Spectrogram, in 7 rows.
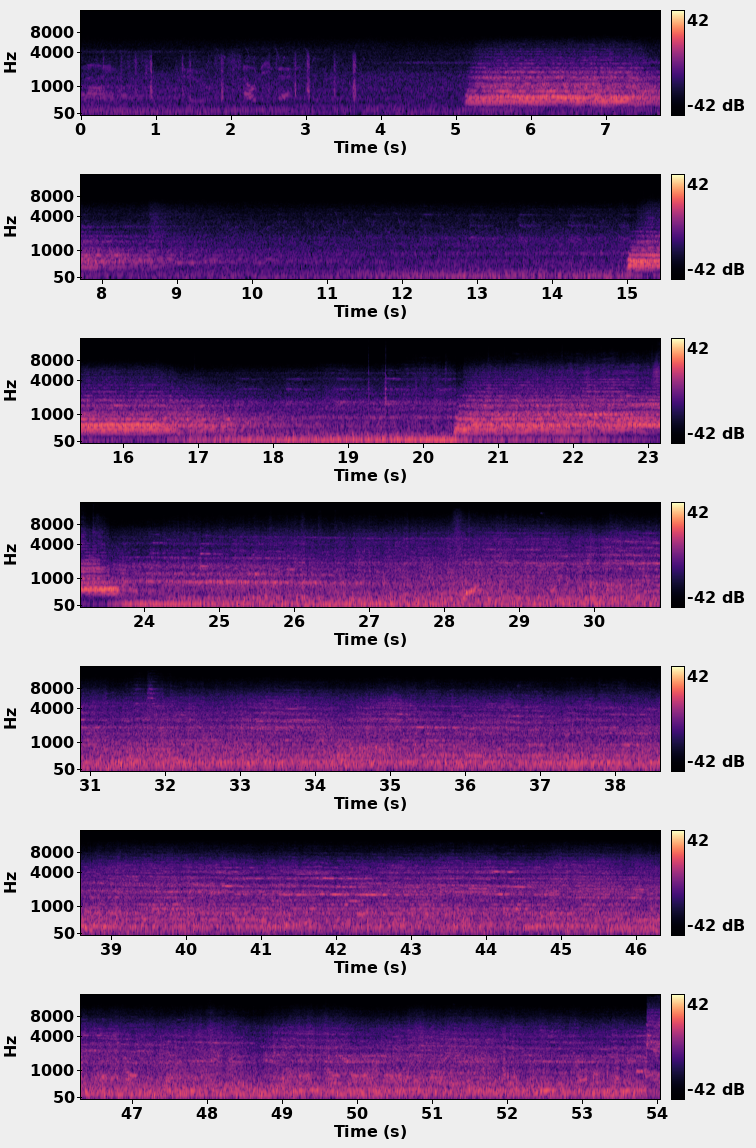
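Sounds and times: wheels clickety-clack on rail: 0:00.0 - 0:03.8, 0:23.8 - 0:54.0
diesel locomotives rumbling: 0:00.0 - 0:54.0
locomotive horn blasts: 0:05.1 - 0:09.5, 0:15.0 - 0:17.8, 0:20.4 - 0:24.1.

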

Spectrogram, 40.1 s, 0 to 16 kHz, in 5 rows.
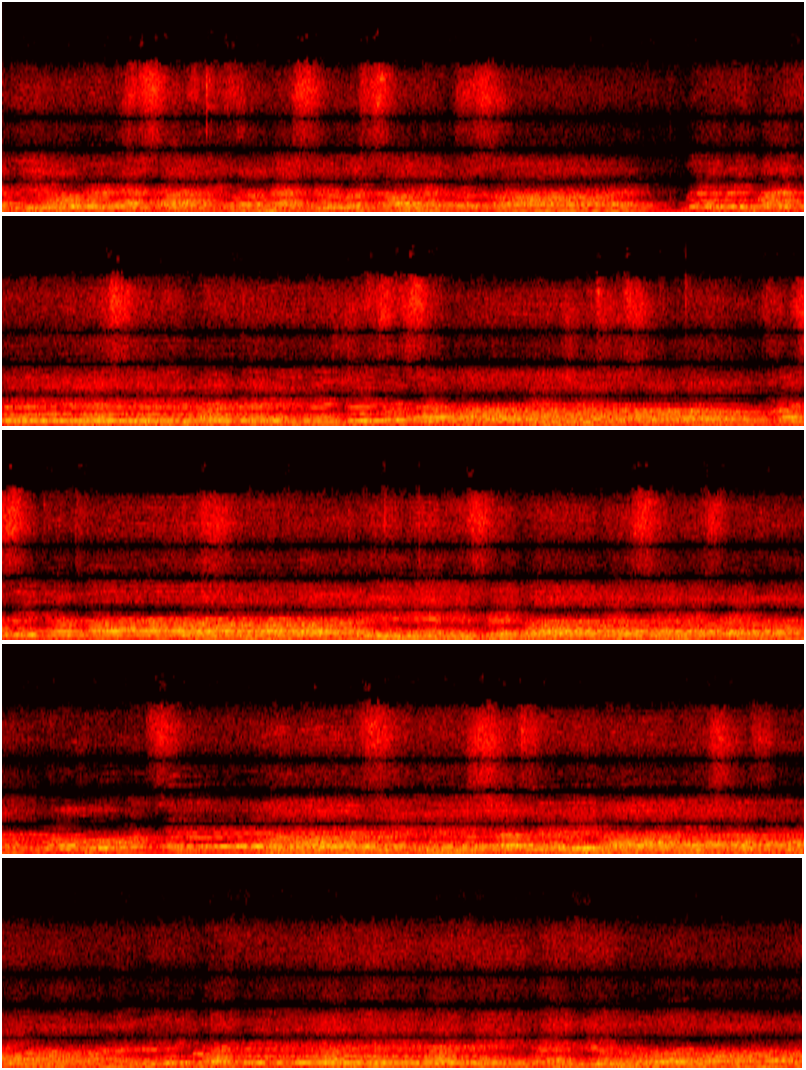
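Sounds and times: congregation singing a hymn: 0:00.0 - 0:40.0.

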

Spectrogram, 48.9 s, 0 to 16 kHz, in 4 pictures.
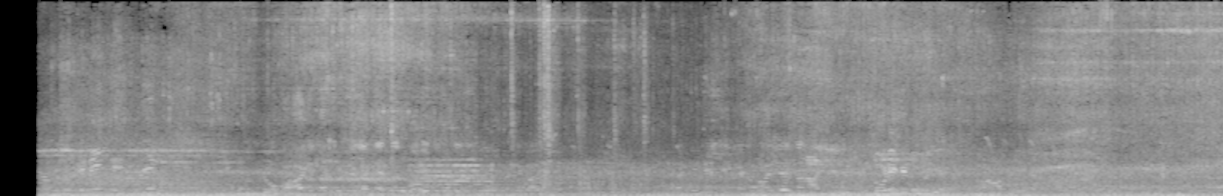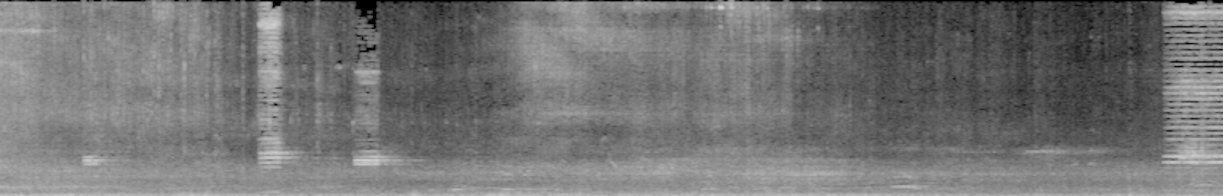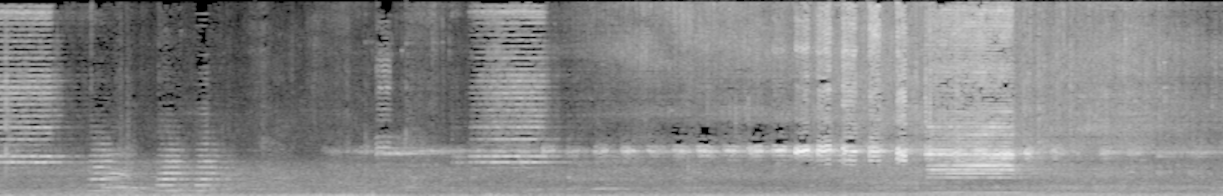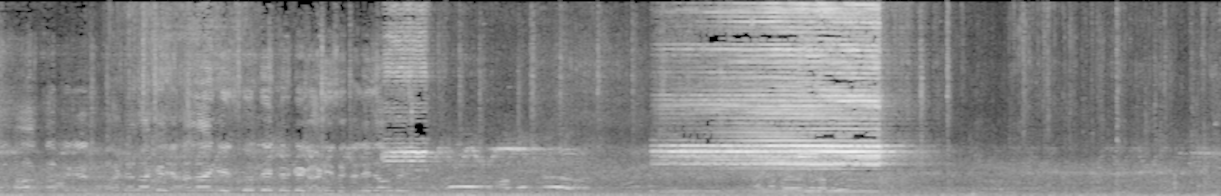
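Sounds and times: traffic rumble: 0:00.4 - 0:48.9
vehicle horn: 0:30.7 - 0:34.8.

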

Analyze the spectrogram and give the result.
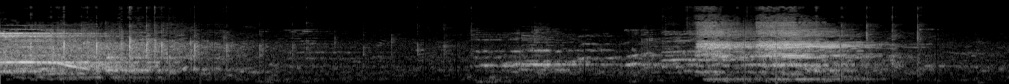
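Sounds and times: scoreboard horn blast: 0:07.0 - 0:08.8.

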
